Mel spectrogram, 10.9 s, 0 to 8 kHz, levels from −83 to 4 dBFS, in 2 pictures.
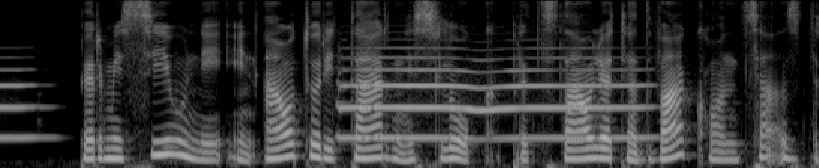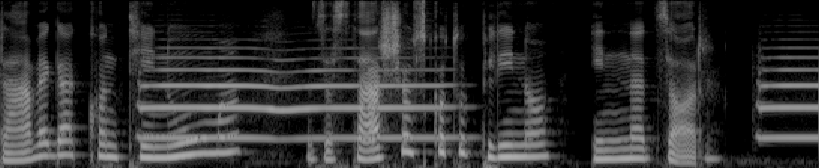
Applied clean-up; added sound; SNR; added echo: none; Trumpet; 4 dB; none.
